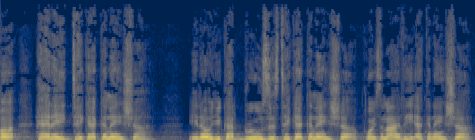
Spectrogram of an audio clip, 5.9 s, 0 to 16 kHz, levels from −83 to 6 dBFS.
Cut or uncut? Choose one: uncut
